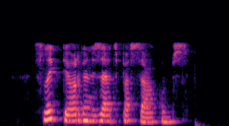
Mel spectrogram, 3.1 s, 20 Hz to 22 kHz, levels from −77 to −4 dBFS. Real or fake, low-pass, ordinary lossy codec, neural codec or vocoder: real; 5.4 kHz; MP3, 48 kbps; none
